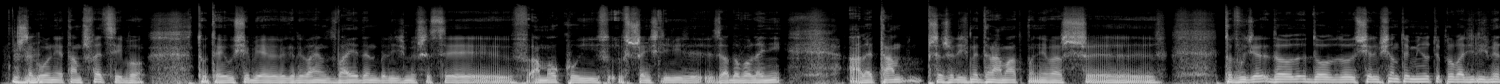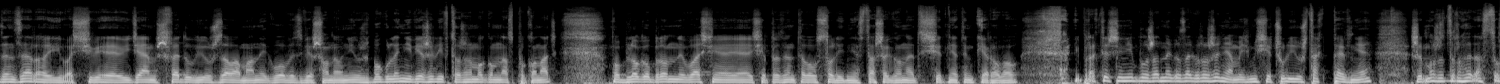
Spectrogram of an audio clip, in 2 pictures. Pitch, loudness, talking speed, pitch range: 105 Hz, -18 LUFS, 160 wpm, 95-120 Hz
